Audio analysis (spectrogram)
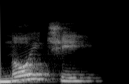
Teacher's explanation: Com certeza, eu tenho um ditongo, noite, e um ditongo decrescente, ó. No, i, o som está descendo e fica fraco.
